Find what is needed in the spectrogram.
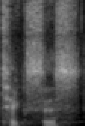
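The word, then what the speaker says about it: Ptyxis: It's pronounced Tixis.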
